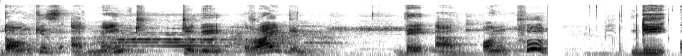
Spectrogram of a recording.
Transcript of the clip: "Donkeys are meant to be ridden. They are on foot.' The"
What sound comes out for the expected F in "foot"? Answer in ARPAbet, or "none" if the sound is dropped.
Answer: P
